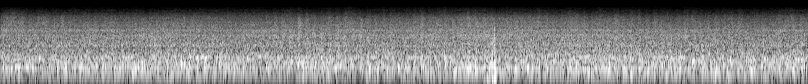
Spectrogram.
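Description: Railway carriage wheels running on the rails at speed, a steady rush of running noise heard from aboard the train, with one sharper knock about seven seconds in.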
